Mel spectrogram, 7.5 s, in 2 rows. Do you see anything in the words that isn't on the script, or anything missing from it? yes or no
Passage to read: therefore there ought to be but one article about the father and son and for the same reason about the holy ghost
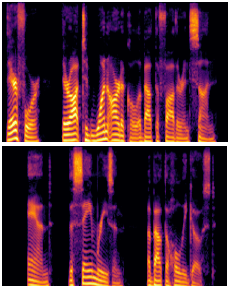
yes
